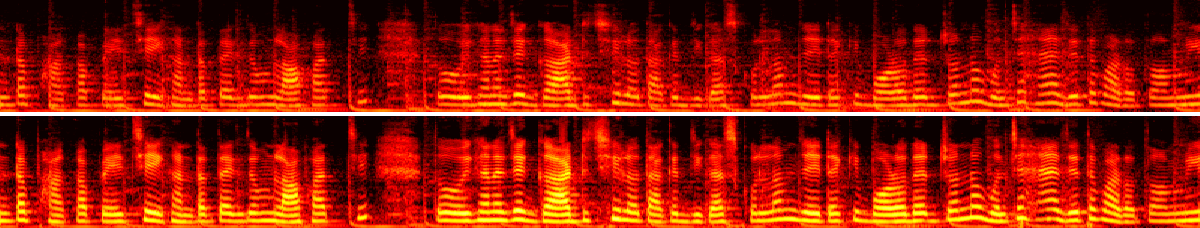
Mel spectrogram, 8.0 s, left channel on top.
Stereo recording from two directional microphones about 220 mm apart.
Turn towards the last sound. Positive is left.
turn(degrees=-35)  # may be behind; listen again after turning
